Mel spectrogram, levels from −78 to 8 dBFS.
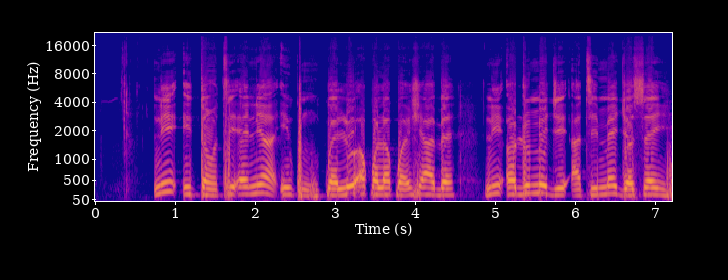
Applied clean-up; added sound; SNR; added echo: none; none; none; none.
